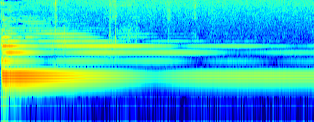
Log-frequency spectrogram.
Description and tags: piano note regular E
e, note, piano, regular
